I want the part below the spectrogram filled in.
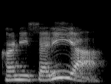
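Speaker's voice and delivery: "Carniceria" stressed on RI, car-ni-se-REE-a; strong separate I. Shown as a demonstration. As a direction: split the final I from the A in "Carniceria". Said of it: "has been separated from the A".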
